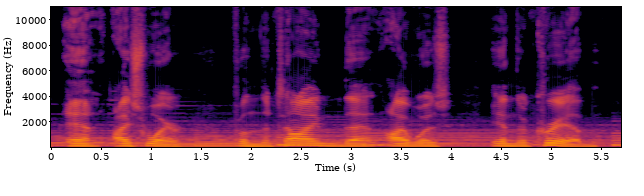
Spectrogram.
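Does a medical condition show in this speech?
Yes: ALS; few months since diagnosis.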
